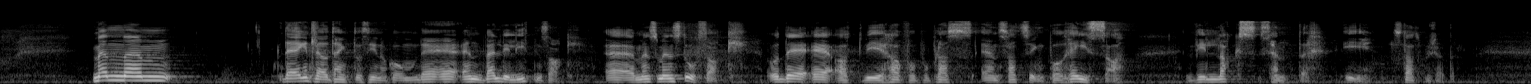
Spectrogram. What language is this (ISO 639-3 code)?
nor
